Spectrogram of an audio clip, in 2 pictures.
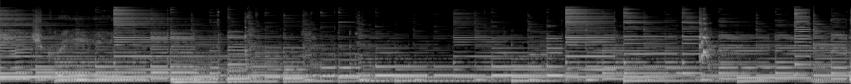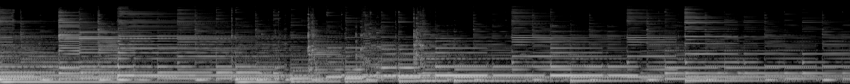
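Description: Instrumental passage of a folk-pop song: acoustic guitar playing, with the low notes changing every second or two, and no singing.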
